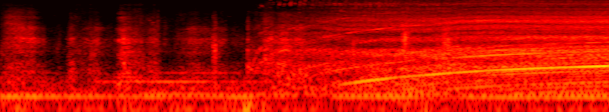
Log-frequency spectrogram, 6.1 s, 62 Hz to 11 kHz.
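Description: Castle 1520 1650kv brushless motor in a Traxxas Maxx V2 RC monster truck spinning the wheels up under gentle throttle. The whine starts about halfway through and climbs slowly and steadily in pitch and loudness as the tyres balloon.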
